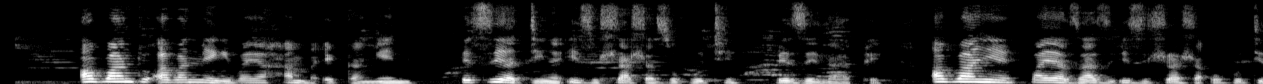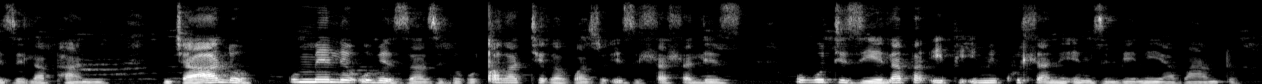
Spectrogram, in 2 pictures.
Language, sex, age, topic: North Ndebele, female, 25-35, health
